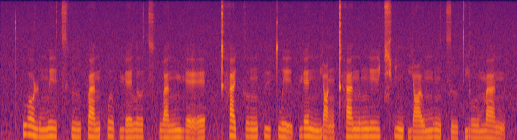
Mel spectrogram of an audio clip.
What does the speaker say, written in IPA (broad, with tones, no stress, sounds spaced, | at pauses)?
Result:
pʰ w ɔ˥˩ ɻ u˩ m e˥˩ ɪ̯ t͡sʰ ɹ̩˧˥ p a˧˥ n p ɤ˥˩ p ɥ ɛ˧˥ l ɤ˧˥ t͡sʰ w a˧˥ n m ɥ ɛ̰˨˩˦ | kʰ a˥˩ ɪ̯ k ɤ˧˥ ŋ p y˧˥ t̪ w ḛ˨˩ ɪ̯ p ɥ ɛ˥˩ n n̪ j ɑ̰˨˩ ŋ kʰ a˥ n ʊ˥ ŋ e˥ ɪ̯ t͡ɕʰ i˥˩ ŋ p j ɑ˧˥ ʊ̯ m ʊ˥˩ ŋ t͡s ɹ̩˧˥ t̪ j o˥ ʊ̯ m a˥˩ n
